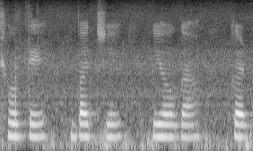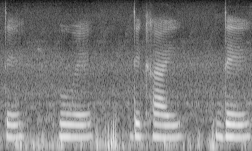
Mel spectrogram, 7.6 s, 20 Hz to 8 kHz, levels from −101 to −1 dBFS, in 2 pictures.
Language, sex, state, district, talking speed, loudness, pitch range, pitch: Hindi, female, Bihar, Kaimur, 55 wpm, -18 LUFS, 210-220 Hz, 215 Hz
